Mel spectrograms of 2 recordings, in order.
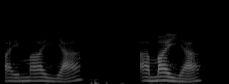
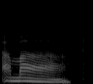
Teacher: cuando se encuentra esa vocal larga A veces es por la supresión de la ye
